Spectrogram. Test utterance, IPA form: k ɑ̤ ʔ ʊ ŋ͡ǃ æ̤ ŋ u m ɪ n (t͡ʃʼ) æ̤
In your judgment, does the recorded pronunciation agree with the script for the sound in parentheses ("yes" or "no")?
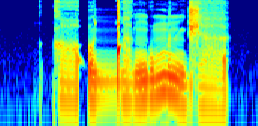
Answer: no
